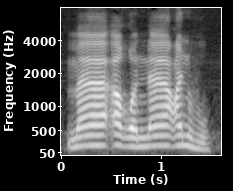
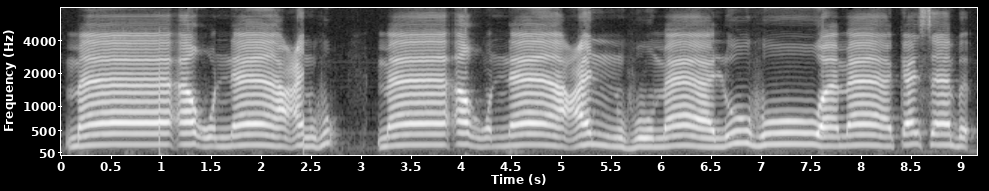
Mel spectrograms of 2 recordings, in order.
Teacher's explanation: اب اکثر رات پڑھتے ہیں اس کو ما اغنى عنہ، یعنی نون کو کھینچتے نہیں ہیں. جب نون پر کھڑی زبر کی علامت موجود ہے تو اس کو ایک الف کی مقدار کھینچ کر پڑھیں گے. اور یا اس کو پڑھتے ہیں میم کو بھی نہیں، الف کو نہیں کھینچتے، یعنی اس پر مد کی علامت بھی موجود ہے، تو اس کو ہم تھوڑا کھینچ کے پڑھیں گے.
